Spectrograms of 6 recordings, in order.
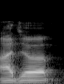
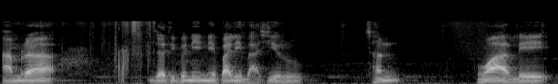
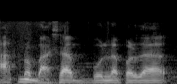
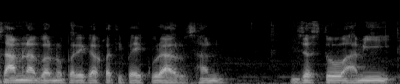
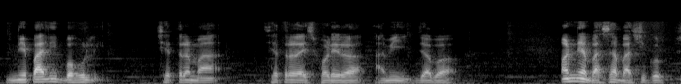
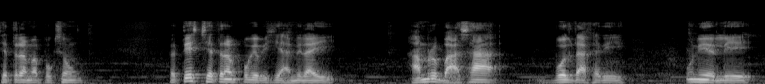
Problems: none marked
